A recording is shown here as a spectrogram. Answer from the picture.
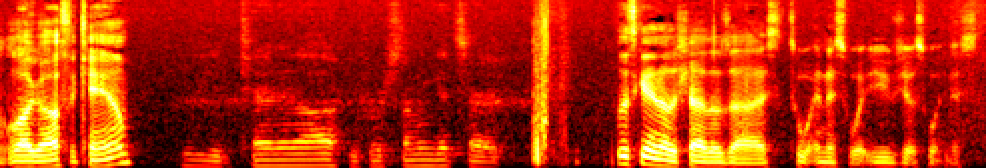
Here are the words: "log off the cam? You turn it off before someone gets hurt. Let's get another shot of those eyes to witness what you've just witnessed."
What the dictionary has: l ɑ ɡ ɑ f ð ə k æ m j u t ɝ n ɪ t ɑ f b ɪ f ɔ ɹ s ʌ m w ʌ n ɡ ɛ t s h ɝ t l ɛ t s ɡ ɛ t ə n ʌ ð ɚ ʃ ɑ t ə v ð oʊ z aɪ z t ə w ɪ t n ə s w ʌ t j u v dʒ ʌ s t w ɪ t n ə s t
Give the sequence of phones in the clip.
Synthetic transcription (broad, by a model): l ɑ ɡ ɑ f ð ə k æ m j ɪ t ɝ n ɪ t ɑ f b ɪ f ɔ ɹ s ʌ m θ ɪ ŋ ɡ ɛ t s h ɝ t l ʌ t s ɡ ɛ t ə n ʌ ð ɚ ʃ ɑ ə ð oʊ z aɪ z t ə w ɪ t n ə s w ʌ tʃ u v dʒ ʌ s t w ɪ t n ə s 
